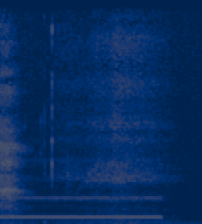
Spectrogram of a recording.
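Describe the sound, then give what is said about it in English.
A telephone ringback tone on an outgoing call: a single steady electronic purr held for about a second and a half, then cutting off into quiet line hiss. No one speaks. “Is it ringing? Yeah, it's ringing right now.”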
